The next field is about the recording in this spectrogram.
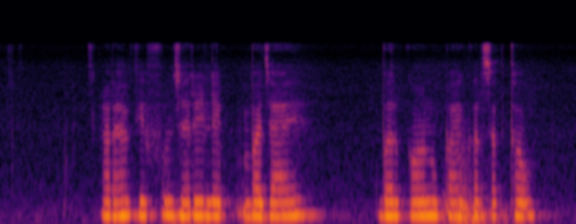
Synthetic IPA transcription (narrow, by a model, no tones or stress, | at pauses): ɾəɾkepʰuld͡ʒʱəɾelebəd͡ʒae | bəɾkanupajkəɾsəkt̪ʰəʊ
